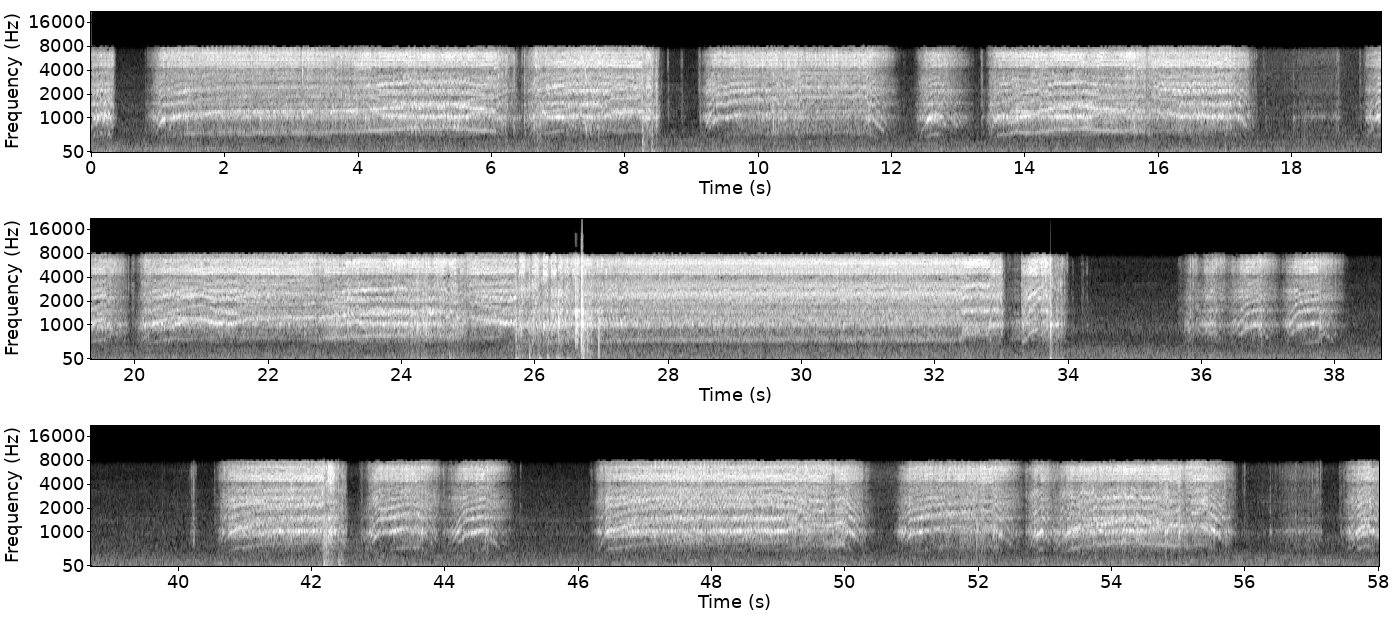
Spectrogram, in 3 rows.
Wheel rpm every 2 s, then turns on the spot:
100, 160, 150, 130, 90, 150, 60, 160, 110, 40, 140, 160, 160, 150, 160, 160, 110, 10, 60, 0, 90, 90, 40, 130, 150, 100, 90, 120, 30.
none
